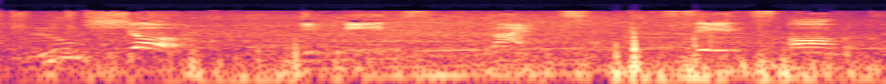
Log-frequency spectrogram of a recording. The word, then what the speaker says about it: Lucia: So Lucia, Lucia, we pronounce Lucia.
